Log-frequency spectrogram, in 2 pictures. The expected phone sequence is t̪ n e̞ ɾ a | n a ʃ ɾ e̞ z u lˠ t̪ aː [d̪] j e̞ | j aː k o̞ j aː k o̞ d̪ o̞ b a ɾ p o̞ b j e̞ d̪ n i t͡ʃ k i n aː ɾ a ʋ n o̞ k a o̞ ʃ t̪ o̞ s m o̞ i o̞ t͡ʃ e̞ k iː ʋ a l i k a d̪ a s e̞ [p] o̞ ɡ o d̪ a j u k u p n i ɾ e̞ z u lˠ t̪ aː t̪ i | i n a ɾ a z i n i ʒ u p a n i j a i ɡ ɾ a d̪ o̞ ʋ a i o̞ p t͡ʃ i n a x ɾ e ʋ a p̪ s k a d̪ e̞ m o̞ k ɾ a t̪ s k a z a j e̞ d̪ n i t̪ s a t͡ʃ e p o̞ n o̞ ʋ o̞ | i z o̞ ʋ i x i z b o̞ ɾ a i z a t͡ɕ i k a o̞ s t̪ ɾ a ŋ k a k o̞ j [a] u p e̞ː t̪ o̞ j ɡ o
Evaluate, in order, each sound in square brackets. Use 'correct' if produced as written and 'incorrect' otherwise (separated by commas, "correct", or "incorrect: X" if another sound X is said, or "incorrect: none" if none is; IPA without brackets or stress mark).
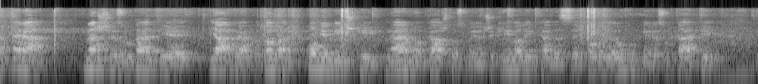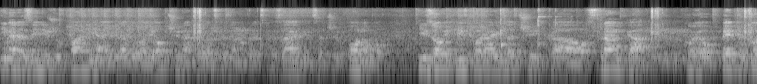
incorrect: t̪, correct, correct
